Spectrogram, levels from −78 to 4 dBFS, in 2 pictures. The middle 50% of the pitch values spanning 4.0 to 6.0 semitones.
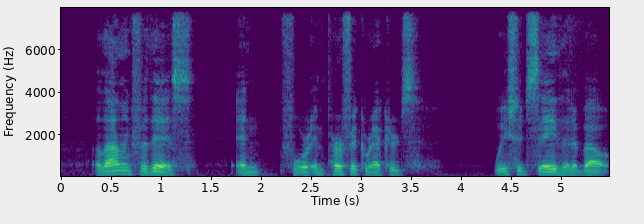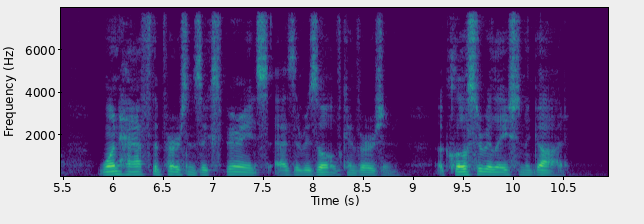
No: average, 2.7 semitones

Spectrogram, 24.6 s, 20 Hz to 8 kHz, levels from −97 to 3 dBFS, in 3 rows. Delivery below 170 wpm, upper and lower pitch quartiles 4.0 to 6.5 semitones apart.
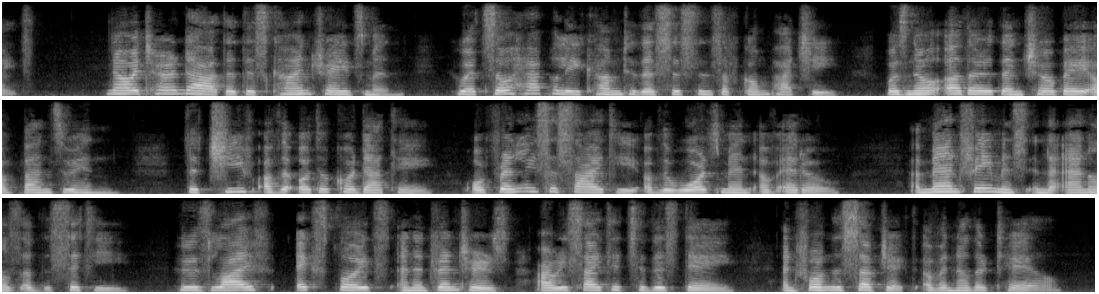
No: average, 160 wpm; narrow, 2.6 semitones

